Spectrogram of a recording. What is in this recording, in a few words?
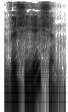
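"vitiation", English, British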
